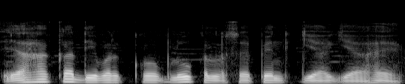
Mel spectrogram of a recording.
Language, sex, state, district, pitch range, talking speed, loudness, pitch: Hindi, male, Arunachal Pradesh, Lower Dibang Valley, 90-105 Hz, 165 wpm, -17 LUFS, 95 Hz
